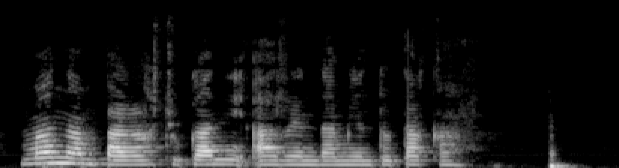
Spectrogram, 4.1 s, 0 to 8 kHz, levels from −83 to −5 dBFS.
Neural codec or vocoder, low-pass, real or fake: none; 7.2 kHz; real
